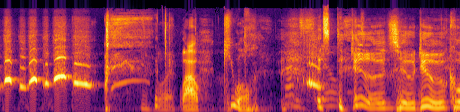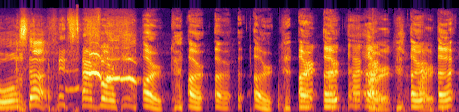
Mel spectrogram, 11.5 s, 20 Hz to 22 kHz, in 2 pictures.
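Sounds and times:
person whistling: 0.0 - 1.4, 3.6 - 5.0, 6.5 - 7.6
speech: 1.8 - 11.4
laughter: 3.6 - 11.4.

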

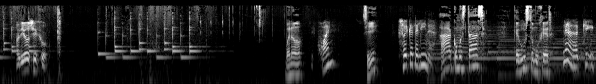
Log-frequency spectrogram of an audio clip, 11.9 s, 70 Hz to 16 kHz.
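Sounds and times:
cell phone ringtone for an incoming call: 0.0 - 1.0, 2.0 - 4.6
speech: 0.3 - 1.1, 5.7 - 11.9.

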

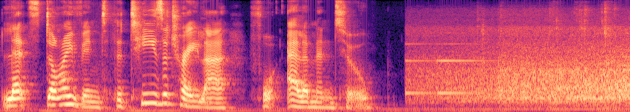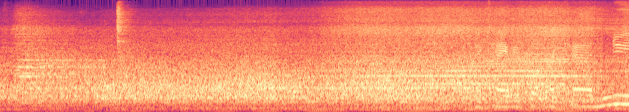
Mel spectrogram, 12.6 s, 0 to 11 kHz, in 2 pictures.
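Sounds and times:
speech: 0.0 - 3.8
brief rising mechanical whine: 4.1 - 12.5
subway train roaring past: 4.1 - 12.5.

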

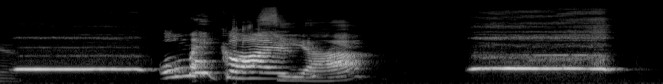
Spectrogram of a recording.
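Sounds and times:
loud breathy whistled tone imitating a conch shell horn: 0.0 - 1.7, 4.6 - 6.4
speech: 1.7 - 3.7.

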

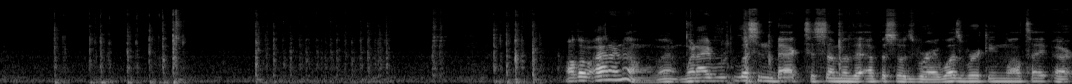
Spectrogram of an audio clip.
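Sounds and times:
typing on a computer keyboard: 0.5 - 1.9, 2.5 - 5.5, 6.8 - 8.6
speech: 5.6 - 10.7.

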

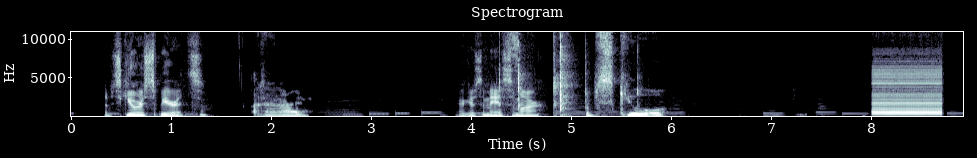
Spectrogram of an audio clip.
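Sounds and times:
speech: 0.4 - 2.4, 3.9 - 6.0
loud harsh electronic quiz game buzzer: 8.0 - 8.8.

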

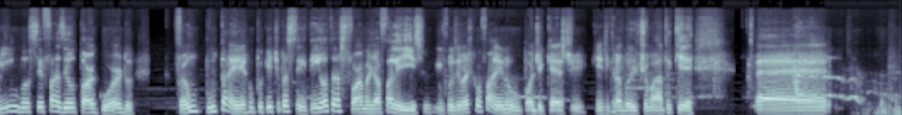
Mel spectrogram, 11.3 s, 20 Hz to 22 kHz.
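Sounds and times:
speech: 0.0 - 11.2
dog barking: 9.8 - 11.2.

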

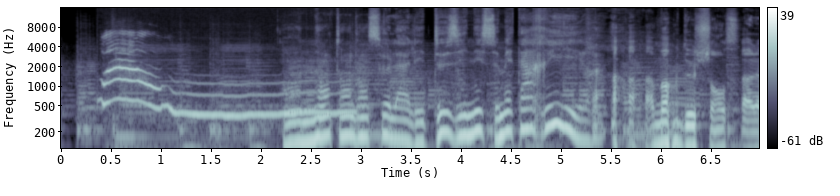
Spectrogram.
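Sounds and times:
cat meowing: 0.4 - 3.0
speech: 2.2 - 6.9
laughter: 5.2 - 6.3.

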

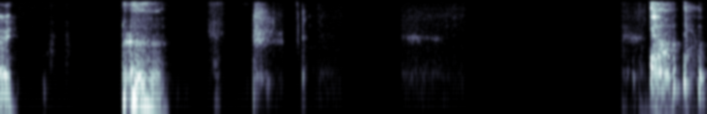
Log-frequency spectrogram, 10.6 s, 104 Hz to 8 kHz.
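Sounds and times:
speech: 0.0 - 0.3, 1.8 - 2.6
person sneezing forcefully: 1.8 - 2.5, 9.8 - 10.6
faint breaths: 3.2 - 5.2, 6.0 - 7.0, 9.4 - 9.7.

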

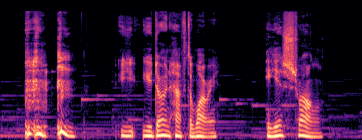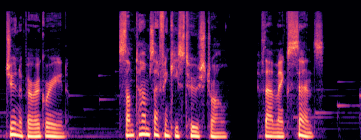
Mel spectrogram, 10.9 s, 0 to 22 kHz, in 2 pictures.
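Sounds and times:
person coughing: 0.4 - 1.3
speech: 1.8 - 3.4, 4.0 - 4.9, 5.5 - 6.5, 7.2 - 10.4.

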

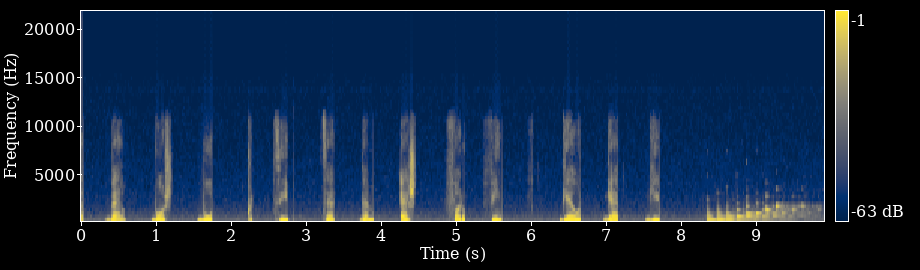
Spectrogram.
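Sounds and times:
speech: 0.3 - 1.8, 2.6 - 5.6, 6.4 - 7.8
e-reader folder navigation electronic beeps rising in pitch: 8.4 - 9.9.

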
